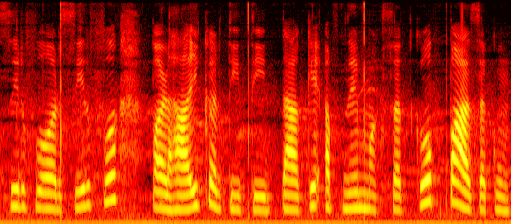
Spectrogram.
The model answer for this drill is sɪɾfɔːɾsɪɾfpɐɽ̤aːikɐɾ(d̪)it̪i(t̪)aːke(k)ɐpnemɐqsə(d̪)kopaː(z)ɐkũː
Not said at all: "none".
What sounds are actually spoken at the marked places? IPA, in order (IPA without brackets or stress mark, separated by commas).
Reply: t̪, t̪, ʔ, d̪, s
